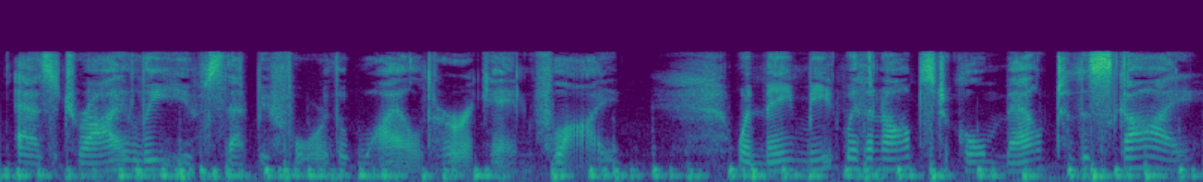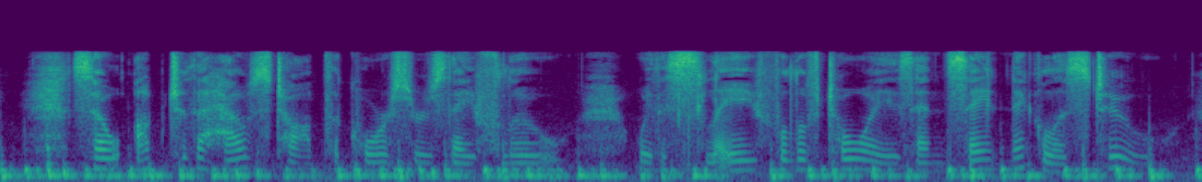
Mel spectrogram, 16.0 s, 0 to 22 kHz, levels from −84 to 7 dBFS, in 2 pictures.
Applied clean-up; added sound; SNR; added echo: none; Computer keyboard; 10 dB; none.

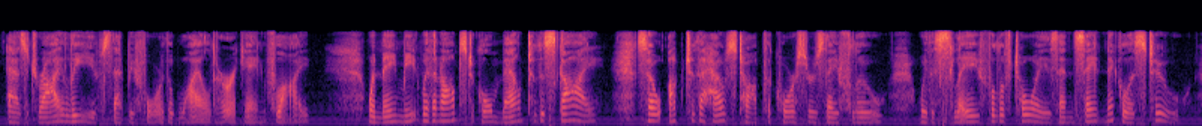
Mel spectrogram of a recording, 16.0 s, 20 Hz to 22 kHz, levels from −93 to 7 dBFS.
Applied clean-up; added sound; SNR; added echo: none; none; none; none.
